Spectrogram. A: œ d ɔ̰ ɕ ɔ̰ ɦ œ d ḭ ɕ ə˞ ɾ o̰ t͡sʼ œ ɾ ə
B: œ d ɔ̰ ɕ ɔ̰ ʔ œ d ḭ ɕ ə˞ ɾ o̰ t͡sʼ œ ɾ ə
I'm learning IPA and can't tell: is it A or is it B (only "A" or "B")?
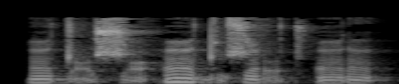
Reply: B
